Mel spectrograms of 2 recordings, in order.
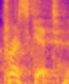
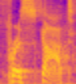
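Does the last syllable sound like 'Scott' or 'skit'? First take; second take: skit; scott. First: The last syllable is a reduced 'skit'. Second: The last syllable is a full 'Scott'. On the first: The speaker calls it wrong. "not Prescott, as some people like to say it" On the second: The speaker calls it right. "I don't call my friend Scott Skit, therefore it's Prescott"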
